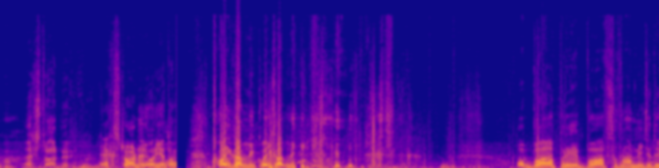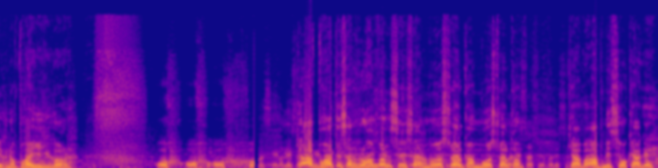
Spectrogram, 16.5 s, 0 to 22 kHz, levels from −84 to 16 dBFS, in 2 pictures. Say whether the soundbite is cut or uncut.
cut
